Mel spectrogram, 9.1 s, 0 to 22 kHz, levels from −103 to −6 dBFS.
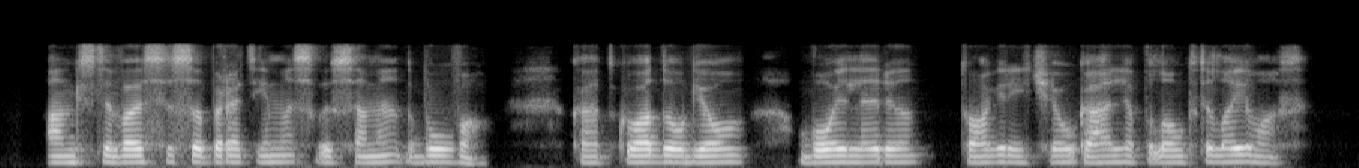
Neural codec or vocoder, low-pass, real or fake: codec, 16 kHz, 0.8 kbps, ZipCodec; 7.2 kHz; fake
